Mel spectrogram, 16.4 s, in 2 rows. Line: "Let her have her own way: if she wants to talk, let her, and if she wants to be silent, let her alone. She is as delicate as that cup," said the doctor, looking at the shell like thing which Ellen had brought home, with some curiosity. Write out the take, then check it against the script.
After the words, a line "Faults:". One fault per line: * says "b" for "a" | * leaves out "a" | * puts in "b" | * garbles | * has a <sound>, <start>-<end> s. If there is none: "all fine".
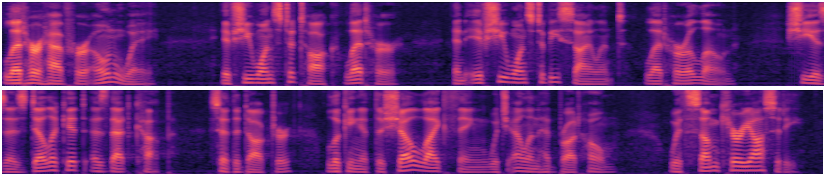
"Let her have her own way: if she wants to talk, let her, and if she wants to be silent, let her alone. She is as delicate as that cup," said the doctor, looking at the shell like thing which Ellen had brought home, with some curiosity.
Faults:
all fine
